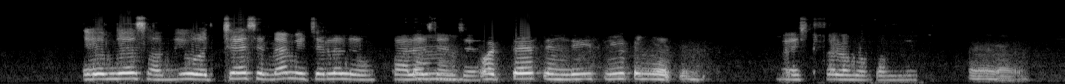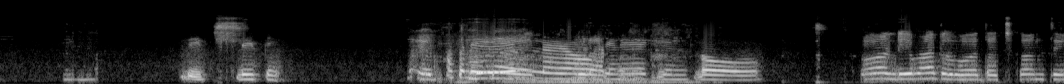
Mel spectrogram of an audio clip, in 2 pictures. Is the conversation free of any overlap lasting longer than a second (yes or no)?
no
